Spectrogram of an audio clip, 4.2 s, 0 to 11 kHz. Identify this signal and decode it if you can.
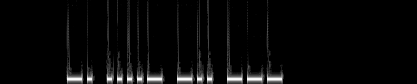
Morse code, heard as a keyed tone, about 24 wpm, 700 Hz. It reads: N4DO
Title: Speed Racing - USA 1x2 Call Signs 20wpm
